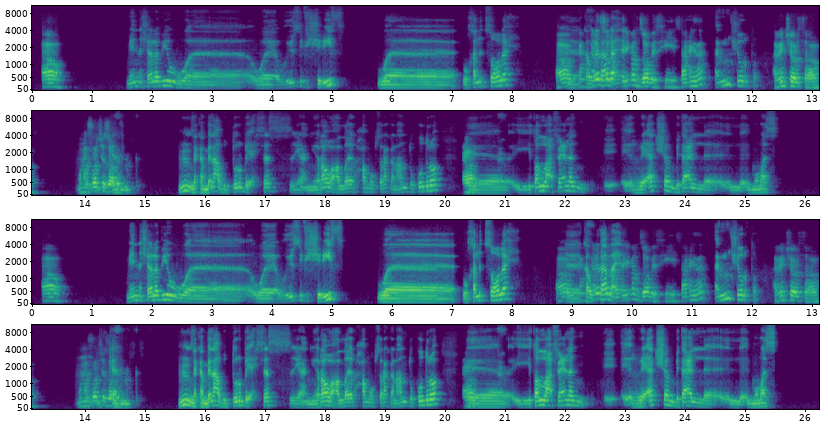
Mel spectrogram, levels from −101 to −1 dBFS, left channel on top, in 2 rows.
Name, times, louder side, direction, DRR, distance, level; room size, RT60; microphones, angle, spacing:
voice 1, 0.2-0.5 8.7-11.2 12.4-13.1 13.9-14.6 20.3-20.5, left 4 dB, 75° left, 0.5 m, -31 dB
voice 2, 1.6-5.2 5.8-8.0 8.9-9.9 11.4-11.9 13.9-14.2 14.4-14.7 15.6-19.9 20.4-22.4 22.7-25.5, right 4 dB, 75° right, 0.5 m, -31 dB
6.2 x 2.8 x 2.9 m
head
